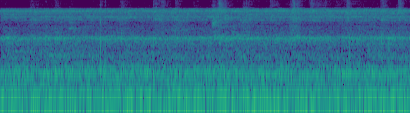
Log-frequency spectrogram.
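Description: Steady low hum and rumble inside a Kone elevator car with its doors closed, with a faint steady high tone over it.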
